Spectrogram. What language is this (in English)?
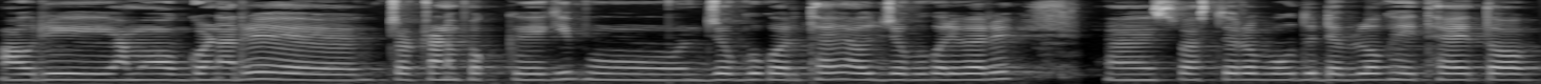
Odia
